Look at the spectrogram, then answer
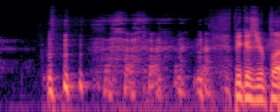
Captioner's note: all laughing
